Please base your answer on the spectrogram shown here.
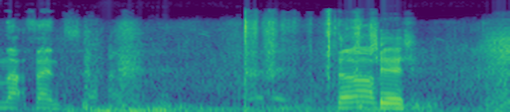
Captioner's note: laughing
